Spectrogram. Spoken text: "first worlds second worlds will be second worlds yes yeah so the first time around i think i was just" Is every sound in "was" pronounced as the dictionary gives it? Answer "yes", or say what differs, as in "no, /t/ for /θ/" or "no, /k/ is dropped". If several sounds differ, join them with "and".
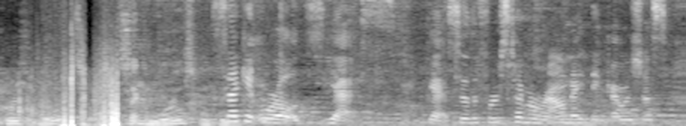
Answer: yes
